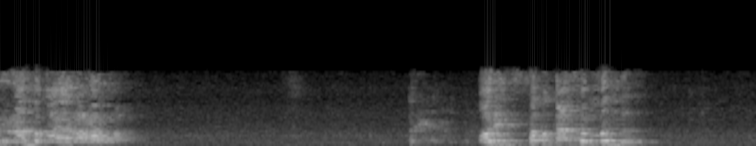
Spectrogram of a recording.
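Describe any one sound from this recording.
A man speaks with animation into a microphone, in pauses.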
